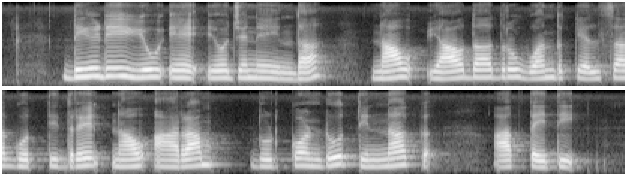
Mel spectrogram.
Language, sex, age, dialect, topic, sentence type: Kannada, female, 25-30, Central, banking, statement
